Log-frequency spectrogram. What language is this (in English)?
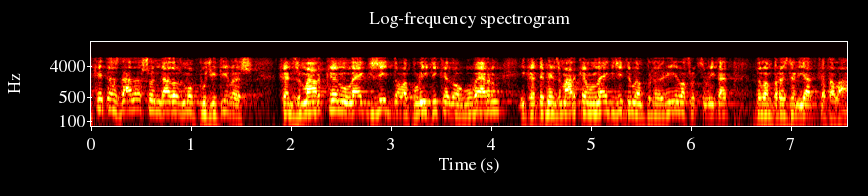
Catalan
